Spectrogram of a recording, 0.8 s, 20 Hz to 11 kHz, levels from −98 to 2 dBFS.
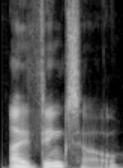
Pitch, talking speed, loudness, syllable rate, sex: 140 Hz, 220 wpm, -16 LUFS, 4.2 syllables/s, male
